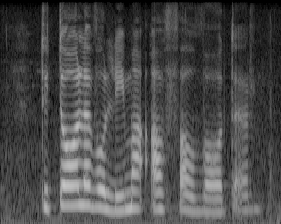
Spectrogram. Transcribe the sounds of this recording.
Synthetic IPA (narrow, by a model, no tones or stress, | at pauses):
tutɑːləvolimɐʔɐfɐlˠvɑːtə̰r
